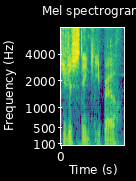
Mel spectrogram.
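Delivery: ordinary talk, nothing marked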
